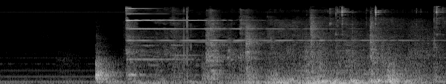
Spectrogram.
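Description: Elevator car doors opening: after a low steady hum, a sharp clunk about a second in and a second loud jolt just after, then the doors sliding open with rattling and clatter.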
